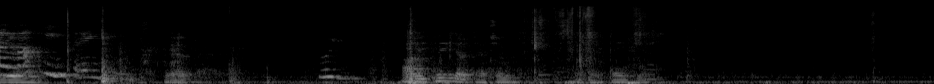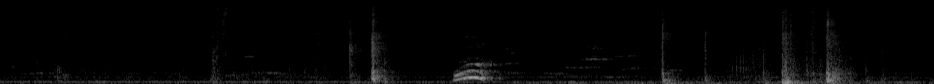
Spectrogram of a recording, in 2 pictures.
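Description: Young children's bare feet thump on padded boxes as they jump.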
